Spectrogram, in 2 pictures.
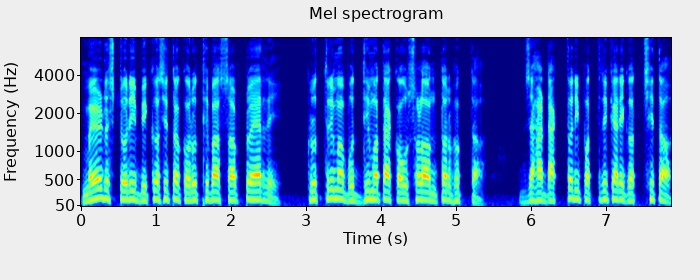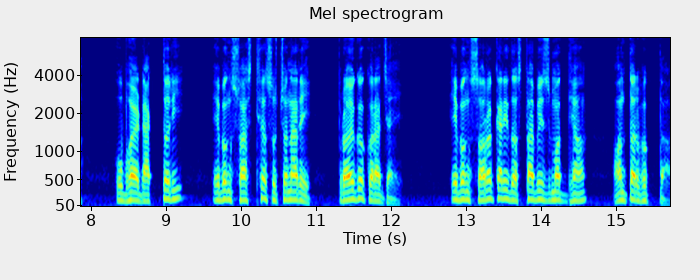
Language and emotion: Odia, neutral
